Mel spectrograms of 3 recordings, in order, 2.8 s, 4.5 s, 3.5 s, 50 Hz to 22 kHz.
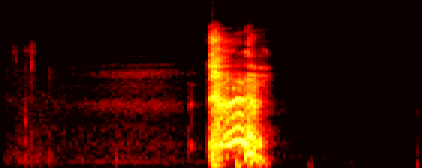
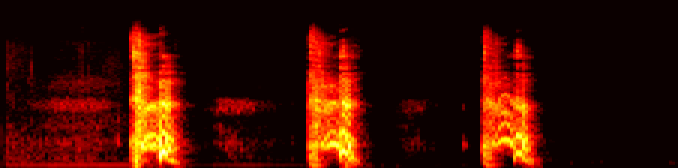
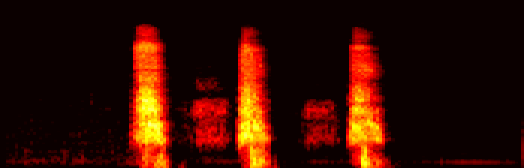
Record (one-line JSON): {"cough_length": "2.8 s", "cough_amplitude": 29509, "cough_signal_mean_std_ratio": 0.29, "three_cough_length": "4.5 s", "three_cough_amplitude": 27582, "three_cough_signal_mean_std_ratio": 0.31, "exhalation_length": "3.5 s", "exhalation_amplitude": 24702, "exhalation_signal_mean_std_ratio": 0.29, "survey_phase": "beta (2021-08-13 to 2022-03-07)", "age": "45-64", "gender": "Female", "wearing_mask": "No", "symptom_none": true, "smoker_status": "Ex-smoker", "respiratory_condition_asthma": false, "respiratory_condition_other": false, "recruitment_source": "REACT", "submission_delay": "2 days", "covid_test_result": "Negative", "covid_test_method": "RT-qPCR", "influenza_a_test_result": "Negative", "influenza_b_test_result": "Negative"}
